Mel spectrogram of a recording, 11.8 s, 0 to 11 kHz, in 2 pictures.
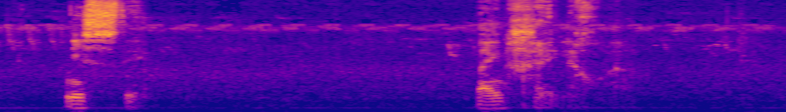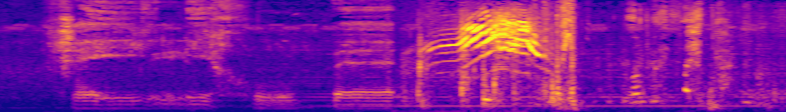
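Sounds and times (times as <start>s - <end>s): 
speech: 0.5s - 1.3s, 3.6s - 4.6s, 6.4s - 11.7s
cat meowing: 9.0s - 10.3s.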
